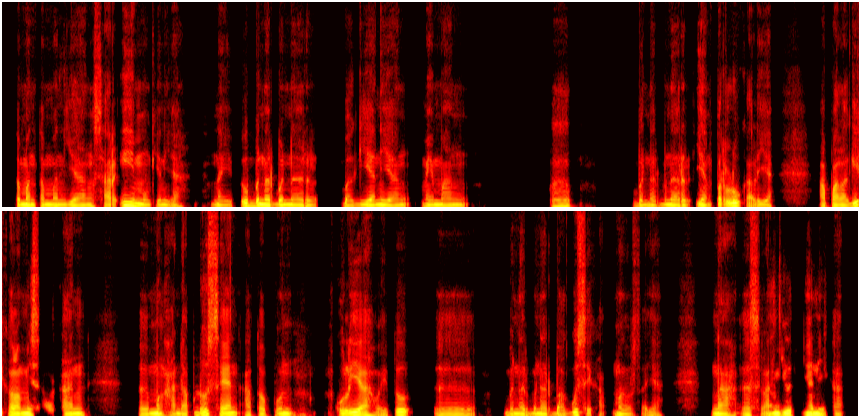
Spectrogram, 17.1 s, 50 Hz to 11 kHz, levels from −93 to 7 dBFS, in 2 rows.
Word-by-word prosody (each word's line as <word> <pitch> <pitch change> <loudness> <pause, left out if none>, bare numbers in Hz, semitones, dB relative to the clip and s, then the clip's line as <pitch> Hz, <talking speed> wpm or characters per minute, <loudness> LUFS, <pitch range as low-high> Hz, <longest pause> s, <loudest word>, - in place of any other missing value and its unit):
teman-teman 110 -1 +2
yang 110 -1 0
syar'i 160 - +3
mungkin, 110 -3 -1
ya? 110 -1 -8 0.3
Nah, 110 - -2
itu 145 +7 0
benar-benar 115 -3 +3 0.3
bagian 110 +1 0
yang 110 0 -1 0.2
memang, 110 -1 0 0.9
eee, 115 -1 -2 0.6
benar-benar 110 0 -1
yang 115 -3 +1
perlu 140 +4 +5
kali, 105 +1 -4
ya? - - -47 0.5
Apalagi 115 -2 +1
kalau 120 -2 +5
misalkan, 115 0 +1 0.5
e 115 - -1
menghadap 110 -1 +1
dosen 130 -1 +3
ataupun 115 -1 -1 0.5
kuliah, 125 0 +6
oh, - - -8
itu, 145 +1 +1 0.3
eee, 110 -1 -4 0.3
benar-benar 110 -1 0
bagus, 140 +6 -1
ya, - - -9
Kak, - - -17
menurut 105 -5 -3
saya. - - -10 0.6
Nah, 110 +1 +2
e 115 - -2
selanjutnya, 120 +1 +3
nih, 110 -4 +5
Kak, - - -9
115 Hz, 135 wpm, -23 LUFS, 110-120 Hz, 0.9 s, kuliah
